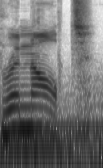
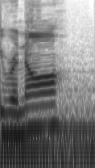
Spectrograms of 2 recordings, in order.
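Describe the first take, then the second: First: The final T sound is clearly pronounced. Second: The final T sound is left silent.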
